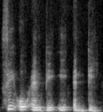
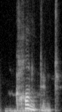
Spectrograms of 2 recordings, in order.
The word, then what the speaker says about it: content: One is content, which should always be pronounced as content, not content. Content is a verb, content is a noun or an adjective, and so please pronounce it as content.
